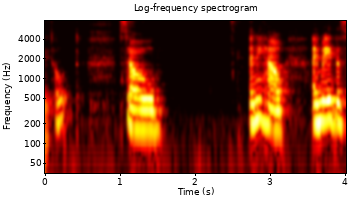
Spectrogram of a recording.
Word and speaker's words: Thoth: And I believe that's how you say his name because of my past life. I think people say Thoth now, but I say Tote.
